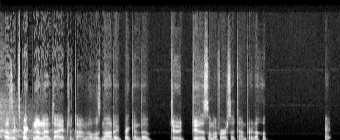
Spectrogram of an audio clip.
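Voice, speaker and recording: In a dry, close recording with no echo, a man speaks very fast in a medium pitch and a monotone, flat delivery. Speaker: gaming YouTuber. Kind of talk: let's play commentary. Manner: quiet, not loud; low-energy.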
